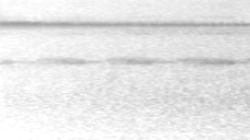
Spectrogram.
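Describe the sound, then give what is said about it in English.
A Carolina ground cricket's steady, unbroken trill runs high and continuous through the whole moment, with a second fainter tone beneath it and a soft outdoor hush, no voices, on the Bobolink Trail just east of the East Boulder Rec Center as the sun goes down. “That constant trill is a Carolina ground cricket.”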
